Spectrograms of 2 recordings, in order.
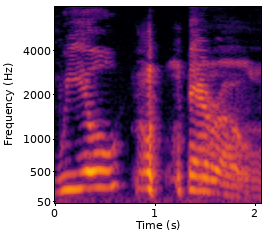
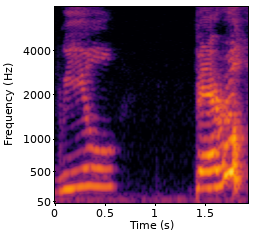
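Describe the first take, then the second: First: The word ends with a 'row' sound like boat. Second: The word ends with an 'rel' sound like barrel. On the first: The speaker calls it right. "Like row, like a boat" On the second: The speaker calls it wrong. "you said wheel barrel like Cracker Barrel"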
